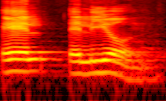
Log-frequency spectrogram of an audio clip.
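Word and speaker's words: אל עליון: Se pronuncia más o menos así. Di conmigo, el Elión.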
